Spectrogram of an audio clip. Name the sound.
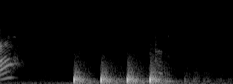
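knocking on a door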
